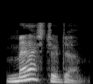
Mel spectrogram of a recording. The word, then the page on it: masterdom: British English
